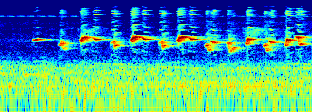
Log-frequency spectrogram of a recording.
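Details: Yellow-vented bulbul, a caged bird about one and a half years old from Bekasi, singing relaxed early-morning notes at dawn: bubbly phrases of short rising and falling whistles, roughly one per second, steady and repeated.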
